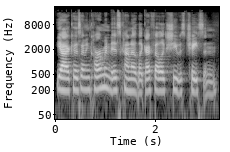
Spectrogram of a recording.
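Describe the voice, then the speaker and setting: A young woman co-hosting a podcast, chatting fast and excitedly about dating shows, full of fillers. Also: medium pitch. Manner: excitable, rambling with lots of "like". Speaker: podcast co-host. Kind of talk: casual chat.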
